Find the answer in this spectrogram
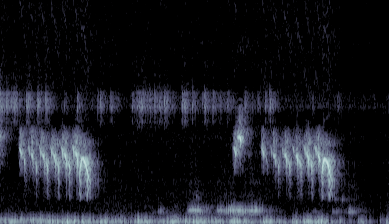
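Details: Wild plain prinia, known locally as ciblek sawah, singing vigorously: two bursts of quick, buzzy notes sliding downward, about a second apart, with a faint low hum underneath.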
